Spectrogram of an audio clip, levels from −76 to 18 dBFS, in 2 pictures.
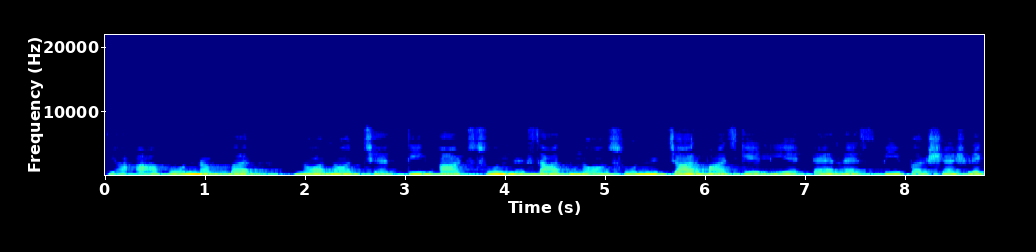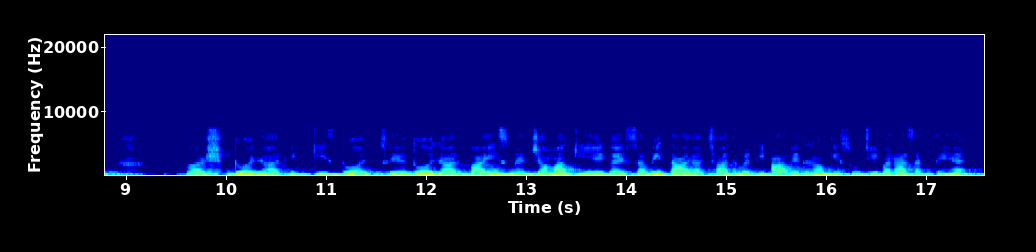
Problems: none marked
